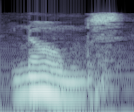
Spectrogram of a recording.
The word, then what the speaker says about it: gnomes: In fact, the Lord gave me the word gnomes. The G is silent. G-N-O-M-E-S.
